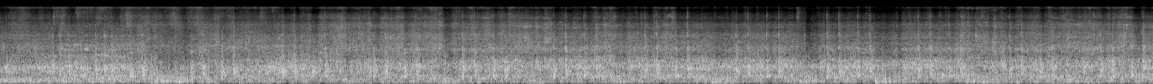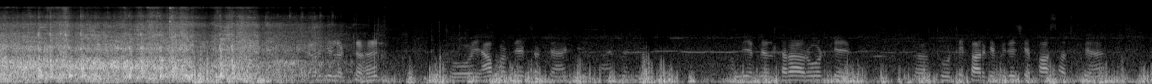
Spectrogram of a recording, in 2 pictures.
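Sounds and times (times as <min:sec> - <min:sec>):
train wheels clattering on rails: 0:00.0 - 0:14.9.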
